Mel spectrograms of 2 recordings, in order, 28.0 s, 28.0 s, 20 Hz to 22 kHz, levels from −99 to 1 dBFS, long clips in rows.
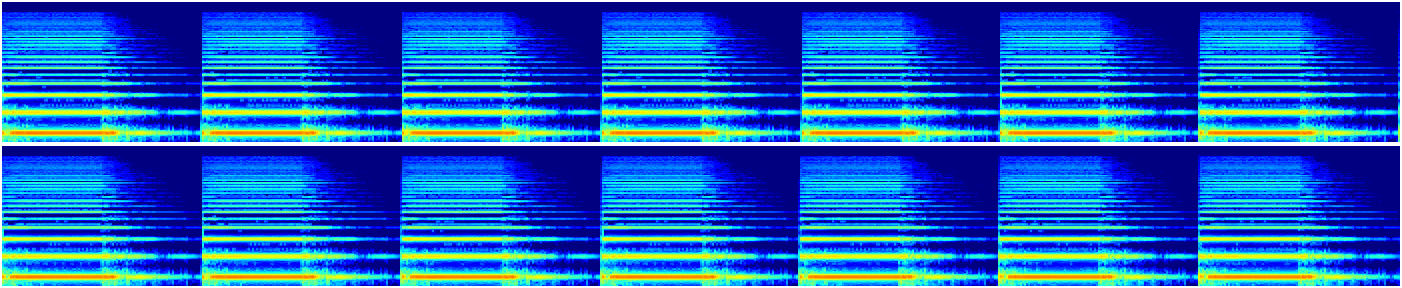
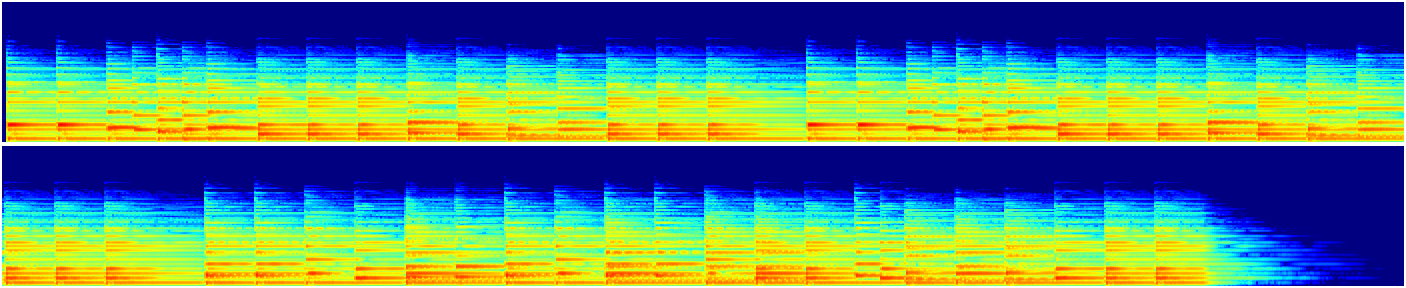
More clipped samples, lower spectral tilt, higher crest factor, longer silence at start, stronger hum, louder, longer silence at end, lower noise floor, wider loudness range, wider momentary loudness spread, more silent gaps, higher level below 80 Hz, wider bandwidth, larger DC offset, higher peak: neither; second, -3.5 dB/octave vs -10.5 dB/octave; about the same, 10 dB vs 14 dB; about the same, 0 s vs 0.05 s; neither; second, -26 LUFS vs -18 LUFS; second, 0.35 s vs 1.75 s; second, -52 dBFS vs under -90 dBFS; about the same, 2 LU vs 3 LU; first, 17 LU vs 4 LU; neither; second, -70 dBFS vs -50 dBFS; first, 13 kHz vs 4.9 kHz; neither; second, -16 dBFS vs -4 dBFS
